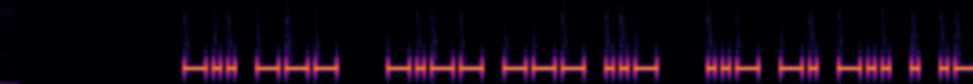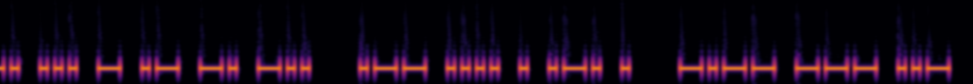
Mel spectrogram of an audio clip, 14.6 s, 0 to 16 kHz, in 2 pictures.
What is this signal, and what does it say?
Morse code, heard as a keyed tone, about 22 wpm, 700 Hz. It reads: DO YOU UNDERSTAND WHERE YOU
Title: Sentences from Top 1000 Words - Review Part 4 - 22wpm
